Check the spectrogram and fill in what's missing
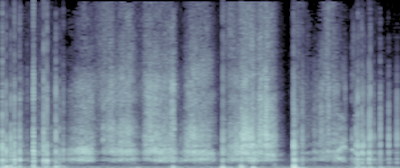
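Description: Long nails tap and scratch the glossy cover of a "Persepolis" paperback book, which sits partly behind the microphone. Sharp, fast taps alternate with bright, hissy scraping strokes across the cover, each tap dying away almost at once.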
